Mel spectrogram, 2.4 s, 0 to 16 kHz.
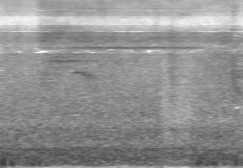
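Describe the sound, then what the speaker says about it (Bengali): The 12680 Coimbatore–Chennai Central Intercity Superfast Express rolls into Katpadi station, a steady, close rumble of rail wagons with wheel noise and a faint high squeal running throughout, no voices. "12680 Coimbatore MGR Chennai central intercity superfast express Katpadi স্টেশনে ঢুকছে"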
